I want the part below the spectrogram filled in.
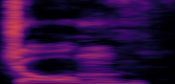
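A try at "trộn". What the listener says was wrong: You say chon or chom. Means to steal. Chon means to mix.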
